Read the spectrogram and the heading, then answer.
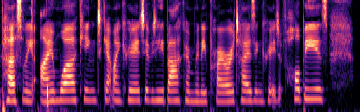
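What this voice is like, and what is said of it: Mixed Australian, Canadian, British accent. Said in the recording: “I am like Aussie British ... my accent is messed up and I live in Canada, which hasn't done me any favors in terms of the accent ... reverting to some like weird mix of Aussie, Canadian, British”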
